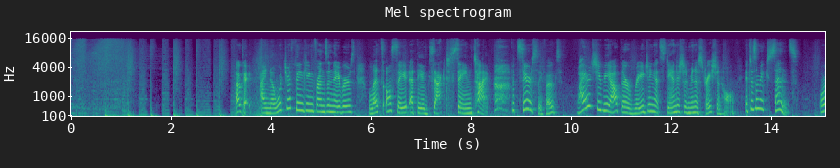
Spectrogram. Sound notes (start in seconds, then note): 0.2 upbeat music; 8.5 gasps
